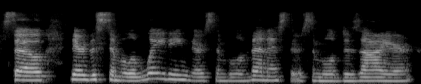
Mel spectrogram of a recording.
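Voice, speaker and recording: A woman's voice: on the low side, fairly even intonation, a little fast, fairly bright tone. A woman scholar explaining her research thoughtfully, with slight hesitations, in a video call conversation. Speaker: scholar guest. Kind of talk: conversational interview.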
